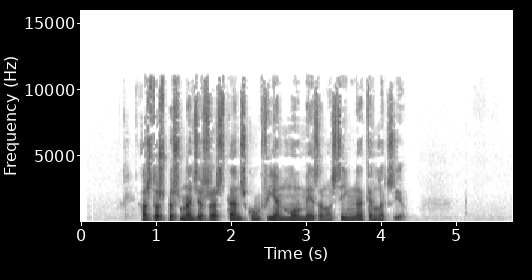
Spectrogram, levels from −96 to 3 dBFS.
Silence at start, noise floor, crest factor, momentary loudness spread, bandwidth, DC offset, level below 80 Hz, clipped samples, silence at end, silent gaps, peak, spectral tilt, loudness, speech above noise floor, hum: 0.8 s; -72 dBFS; 22 dB; 8 LU; 11.5 kHz; under 0.1%; -52 dBFS; under 0.1%; 1.45 s; none; -2 dBFS; -5 dB/octave; -21 LUFS; 52 dB; none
